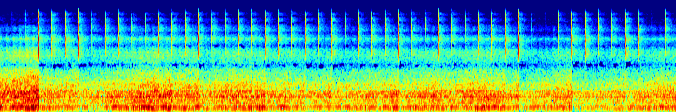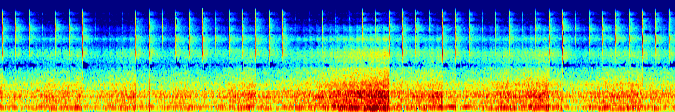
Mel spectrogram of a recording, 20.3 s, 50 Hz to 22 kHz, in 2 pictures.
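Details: First session of Nd:YAG laser tattoo removal: rapid sharp snapping clicks, about 150 per minute, over a fan hum, as the laser pulses strike the skin.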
